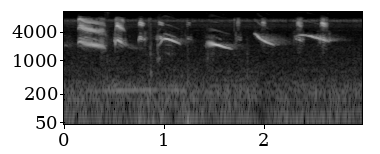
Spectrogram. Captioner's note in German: trinca ferro cantando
